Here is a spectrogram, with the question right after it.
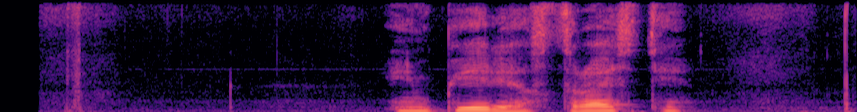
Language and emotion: Russian, neutral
